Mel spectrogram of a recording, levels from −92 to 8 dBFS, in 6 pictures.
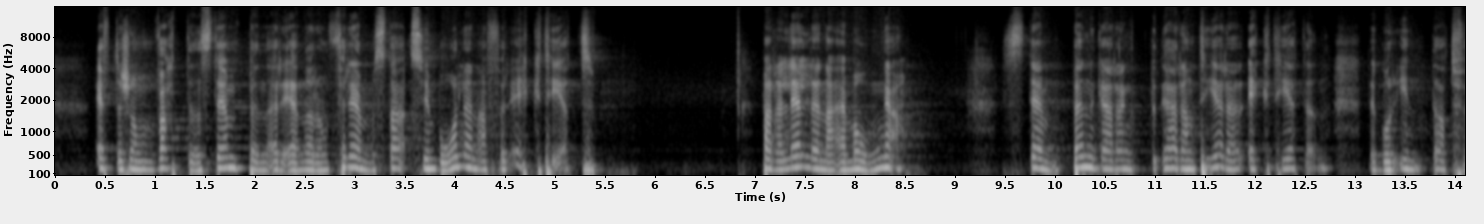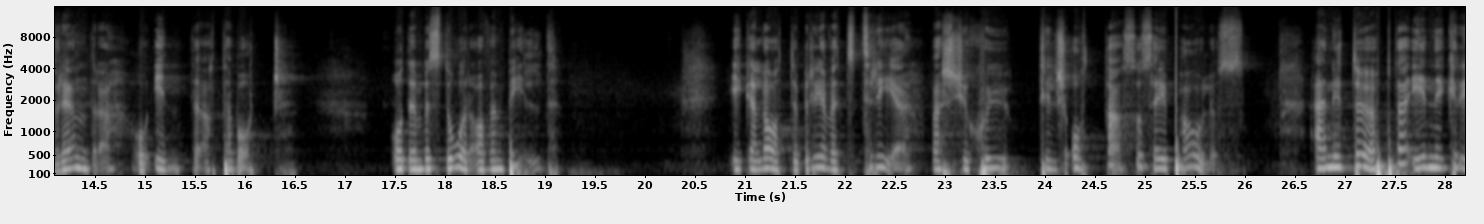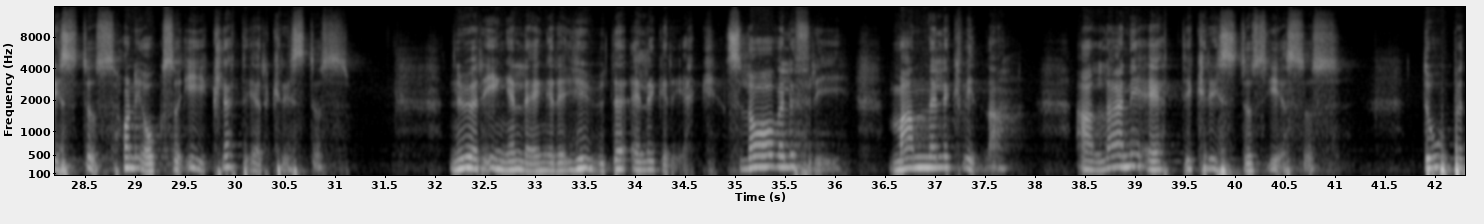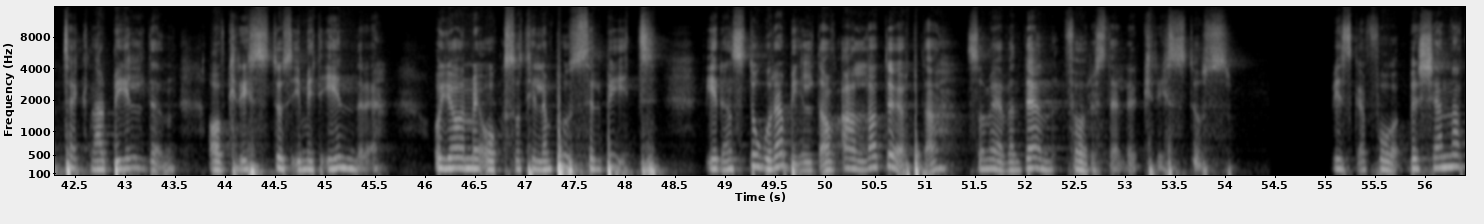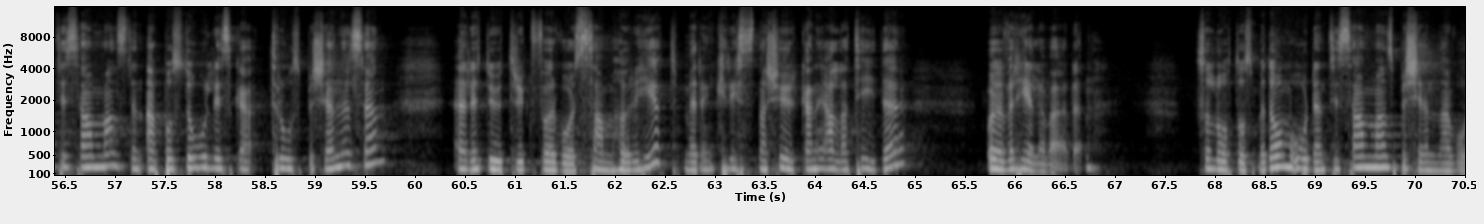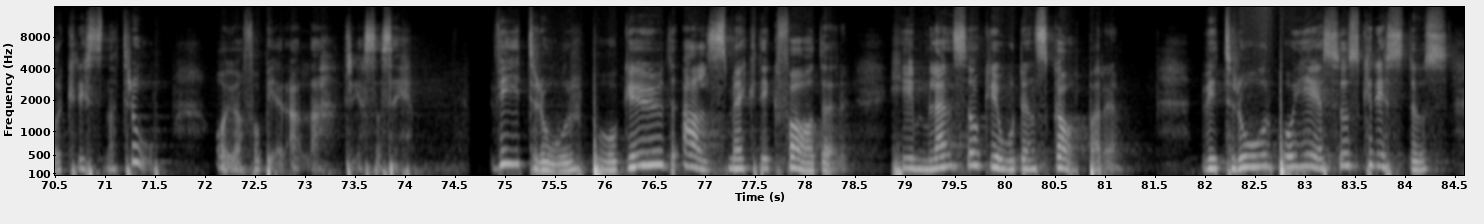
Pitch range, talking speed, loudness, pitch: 175-215 Hz, 110 wpm, -30 LUFS, 195 Hz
